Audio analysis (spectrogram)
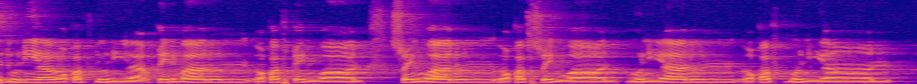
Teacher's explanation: یہاں آپ تفصیل میں بھی دیکھ سکتے ہیں کہ جو اوپر ہم نے چار لفظ پڑھے ہیں دنیا قنوان صنوان اور بنیان، تو اس کے بارے میں تفصیل ہدایت میں لکھا گیا کہ یہ چاروں کلمات بالکل غنہ نہیں ہوتے. ان چاروں کلمات میں غنہ نہیں کریں گے بلکہ اظہار کریں گے، نون ظاہر کریں گے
